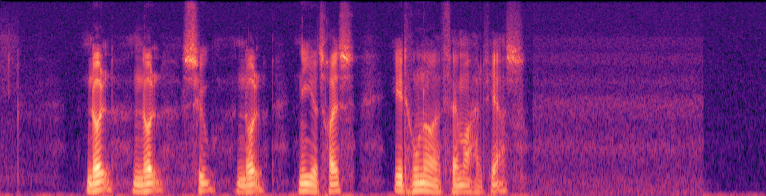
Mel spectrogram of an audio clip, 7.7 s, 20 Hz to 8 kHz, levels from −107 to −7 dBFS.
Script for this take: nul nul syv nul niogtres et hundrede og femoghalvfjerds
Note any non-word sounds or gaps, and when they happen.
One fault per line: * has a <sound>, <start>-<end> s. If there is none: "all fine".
all fine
